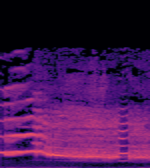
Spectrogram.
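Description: A long, piercing scream holds one high, shrill pitch for over a second, sliding slightly downward as it goes. It is loud, with no talking.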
